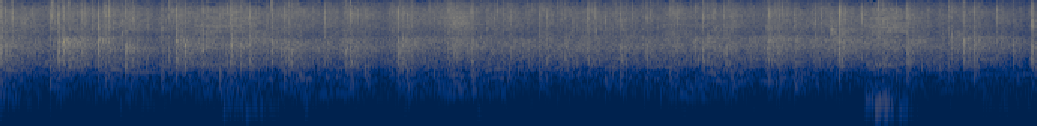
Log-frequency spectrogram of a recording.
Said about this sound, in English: Would you stand to your feet and clap your hands and give God some praise this morning?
